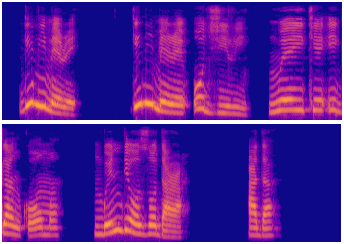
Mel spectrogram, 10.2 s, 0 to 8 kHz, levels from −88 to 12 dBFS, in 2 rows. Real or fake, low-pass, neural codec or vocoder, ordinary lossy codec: real; 7.2 kHz; none; AAC, 32 kbps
